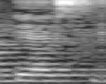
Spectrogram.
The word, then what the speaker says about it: guest: Guilty, guitar, guest, guest and all these words, letter U is silent.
